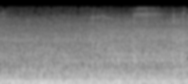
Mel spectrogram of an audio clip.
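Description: Steady low machine hum with a few even tones, and a single short knock about half a second in.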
